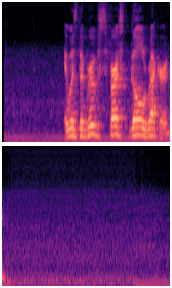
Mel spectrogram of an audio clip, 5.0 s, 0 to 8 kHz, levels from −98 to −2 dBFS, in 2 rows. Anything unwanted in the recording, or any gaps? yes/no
no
